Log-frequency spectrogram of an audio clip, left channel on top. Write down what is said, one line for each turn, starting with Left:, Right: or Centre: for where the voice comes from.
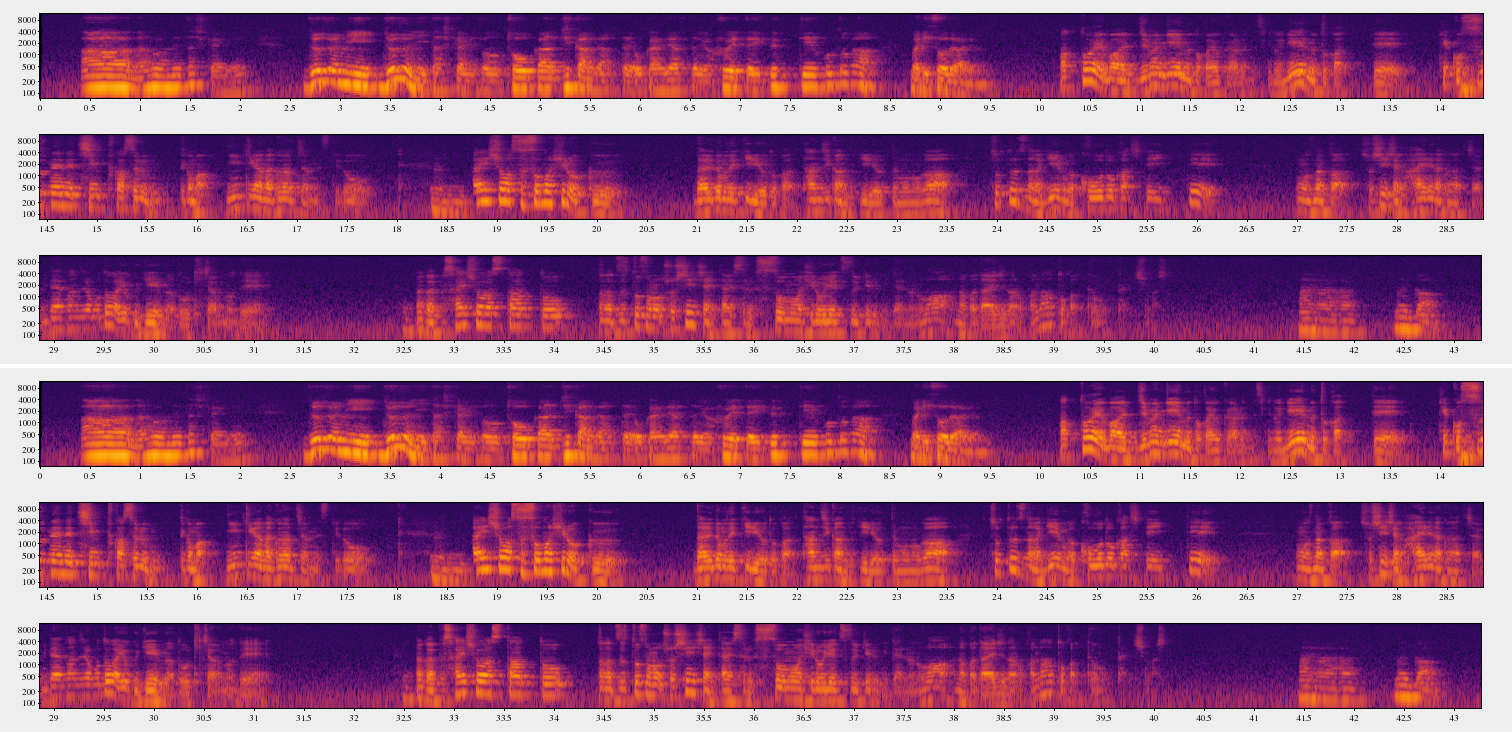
Centre: ああ、なるほどね。確かにね。徐々に、徐々に確かにその投下時間であったり、お金であったりが増えていくっていうことが、まあ理想ではあるよね。
Right: 例えば、自分ゲームとかよくやるんですけど、ゲームとかって結構数年で陳腐化するん、
Centre: うん、
Right: てかまあ人気がなくなっちゃうんですけど、
Centre: うん、
Right: 最初は裾野広く誰でもできるよとか短時間できるよってものが、ちょっとずつなんかゲームが高度化していって、もうなんか初心者が入れなくなっちゃうみたいな感じのことがよくゲームだと起きちゃうので、
Centre: うん。
Right: なんかやっぱ最初はスタート、なんかずっとその初心者に対する裾野を広げ続けるみたいなのは、なんか大事なのかなとかって思ったりしました。
Centre: はいはいはい。なんか、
